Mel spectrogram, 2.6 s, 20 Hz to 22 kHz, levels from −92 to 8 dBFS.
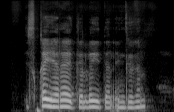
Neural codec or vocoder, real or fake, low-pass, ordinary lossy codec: vocoder, 44.1 kHz, 128 mel bands, Pupu-Vocoder; fake; none; none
